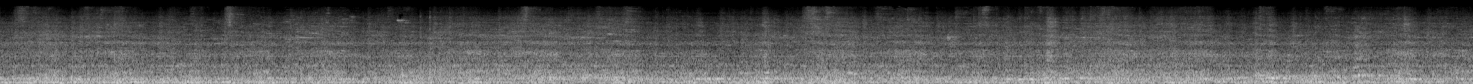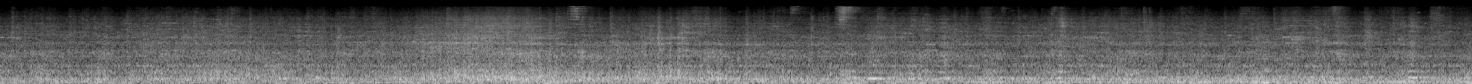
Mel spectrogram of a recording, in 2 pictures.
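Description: Intermodal freight train's double-stack container cars and trailer flatcars rolling past: a steady rumble of steel wheels on rail with clickety-clack over the rail joints.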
